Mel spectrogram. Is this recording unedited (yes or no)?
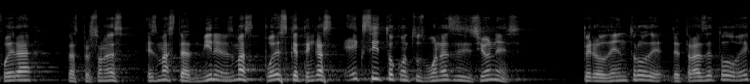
yes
